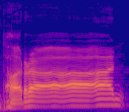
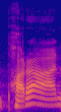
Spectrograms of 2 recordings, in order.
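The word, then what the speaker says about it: פארן: So for example, paran, where it's under the resh, paran, not paran. Since it's under the resh, you accent on the resh.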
